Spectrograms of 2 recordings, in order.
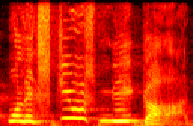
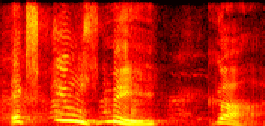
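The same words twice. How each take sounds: First: Loud, high mock-offended; outraged shout at God; indignant excuse me. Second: "Excuse me" stretched slow and loud, high; slow, loud outraged repeat; drawn-out excuse me. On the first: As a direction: shout it like you can't believe it. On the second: Acted. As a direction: drag out "Excuse me" in disbelief.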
